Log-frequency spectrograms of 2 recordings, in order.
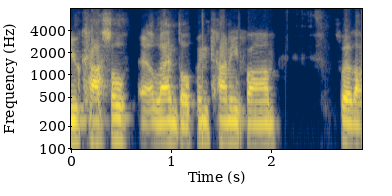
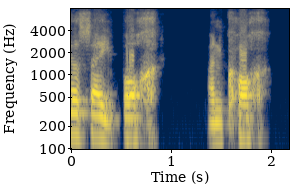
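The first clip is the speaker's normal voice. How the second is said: strong inner-city Liverpool accent, hard k sound; 2 semitones higher than usual. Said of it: "that's strong K".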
